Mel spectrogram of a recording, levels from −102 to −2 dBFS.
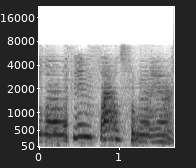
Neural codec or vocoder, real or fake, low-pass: codec, 44.1 kHz, 0.9 kbps, DAC; fake; 7.2 kHz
